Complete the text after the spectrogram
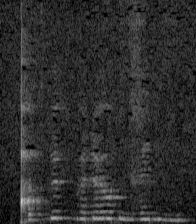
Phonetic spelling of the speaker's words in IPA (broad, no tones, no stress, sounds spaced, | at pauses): ǃʼ ə k ɠ ʉ k b ʉ ɗ ʉ u̯ ɗ i̤ z i ɓ i̤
